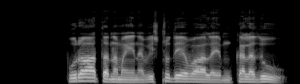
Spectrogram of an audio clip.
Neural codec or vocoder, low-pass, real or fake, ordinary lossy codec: vocoder, 48 kHz, 128 mel bands, Vocos; 14.4 kHz; fake; none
